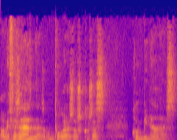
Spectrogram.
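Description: This man has a fairly high pitch and a dark, mellow tone. His voice is somewhat breathy. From Catalonia. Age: 30s. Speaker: podcast host, architect. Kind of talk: casual chat.

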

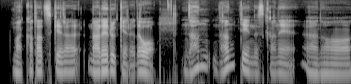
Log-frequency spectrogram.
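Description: This man has a Swedish accent. The sound is dry and close, with no echo. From Sweden. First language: Swedish (speaking Japanese). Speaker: Japanese tea expert. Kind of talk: casual chat.

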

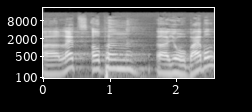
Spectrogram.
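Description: A man speaks in a high voice with lively intonation over noticeable background noise. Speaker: pastor. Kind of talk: sermon. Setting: church. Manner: formal.

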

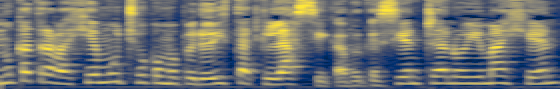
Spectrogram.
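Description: Noticeable background noise accompanies a woman's very fast delivery. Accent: Chilean. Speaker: documentary filmmaker. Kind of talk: interview. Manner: animated.

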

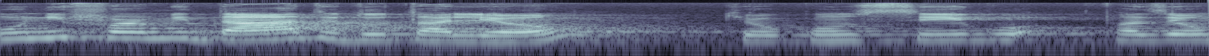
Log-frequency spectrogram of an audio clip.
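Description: In a room with audible echo and noticeable background noise, a woman talks at a moderate pace with a fairly high pitch and ordinary pitch variation. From western Paraná, Brazil (Medianeira region). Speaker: agronomist. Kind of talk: interview.

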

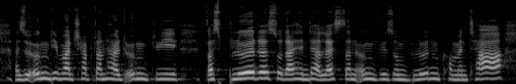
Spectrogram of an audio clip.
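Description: The woman's pitch is high. The recording is very clean, with a silent background. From Germany, Fürth (Franconia). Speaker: professional cosplayer. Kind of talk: casual interview.

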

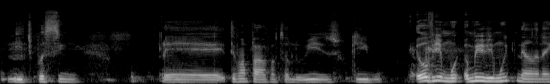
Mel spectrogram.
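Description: The speaker is a man with a medium pitch. His words come at a moderate pace. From Brazil, Goiânia, Goiás. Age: 20s. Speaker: church musician, drummer. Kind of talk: casual chat, testimony.

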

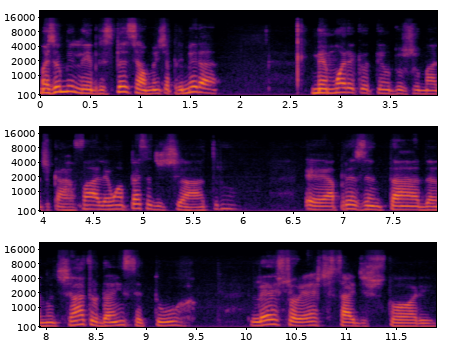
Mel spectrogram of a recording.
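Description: A woman speaks in a dark, mellow tone at a fairly low pitch. She keeps a moderate pace with ordinary pitch variation. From Ceará sertão, Brazil. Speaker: retired literature professor and journalist. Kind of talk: radio interview. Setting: remote online call. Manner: hesitant, many fillers.

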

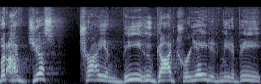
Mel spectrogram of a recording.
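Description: A man's high-pitched voice with ordinary pitch variation, in a very clean recording against a silent background. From rural small town. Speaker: lay pastor. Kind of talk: sermon. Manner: casual, halting.

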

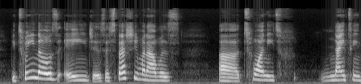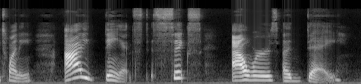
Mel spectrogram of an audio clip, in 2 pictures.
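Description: A woman at a very slow pace with very wide pitch swings, on a very clean recording with a silent background. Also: medium pitch for a woman. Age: 50s. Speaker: podcast host and author. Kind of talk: casual monologue. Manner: hesitant, many fillers.

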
